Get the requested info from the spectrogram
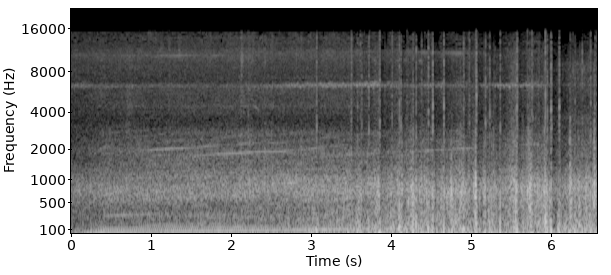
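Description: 2004 Chevrolet Monte Carlo's engine running as the car pulls away and picks up speed, heard from the rear of the car. From about three seconds in it grows louder, with wind buffeting the microphone.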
